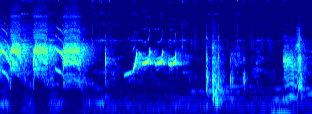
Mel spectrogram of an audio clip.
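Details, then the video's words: Pet Indian ringneck parakeet letting out three harsh high squawks, then a quick trill of rising chirps and scattered softer clicks and notes. "Funny Indian Ringneck Talking Parrot"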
